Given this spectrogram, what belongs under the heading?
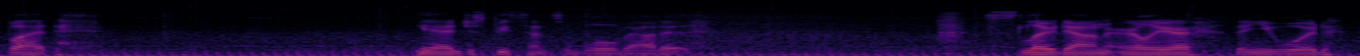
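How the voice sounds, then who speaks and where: A young Australian man talks loosely and easily on a live stream, answering his chat in a laid-back way. His voice sits at an ordinary middle pitch. Steady background noise with insects buzzing runs under him. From Sydney, Australia. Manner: relaxed and chatty, reading chat aloud. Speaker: livestreamer.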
